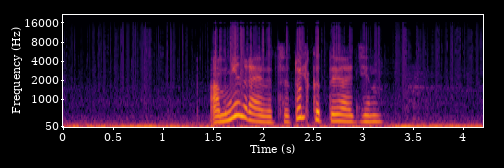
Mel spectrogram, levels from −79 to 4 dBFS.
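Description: From start to finish the speech carries a block size mismatch (padded): one stage hands over blocks slightly shorter than the next stage expects, so each block ends in a brief run of zeros. Those repeated gaps produce a steady buzz at 91.5 Hz, and the audio is stretched to 0.996 times its normal speed with pitch essentially unchanged. A waveform shows tiny flat dropouts every 10.9 ms, and a spectrogram shows faint vertical striations plus a comb of lines at 91.5 Hz multiples.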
